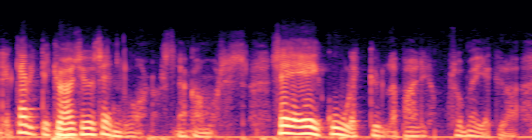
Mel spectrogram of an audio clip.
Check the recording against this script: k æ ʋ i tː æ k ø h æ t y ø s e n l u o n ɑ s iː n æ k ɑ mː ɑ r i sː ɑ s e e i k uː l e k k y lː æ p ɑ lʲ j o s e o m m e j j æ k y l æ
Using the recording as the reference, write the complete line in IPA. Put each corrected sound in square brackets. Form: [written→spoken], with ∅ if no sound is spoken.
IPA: k æ ʋ i tː [æ→e] k ø h æ t y ø s e n l u o n ɑ s iː n æ k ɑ mː ɑ r i sː ɑ s e e i k uː l e k k y lː æ p ɑ lʲ j o s e o m m e [j→i] j æ k y l æ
